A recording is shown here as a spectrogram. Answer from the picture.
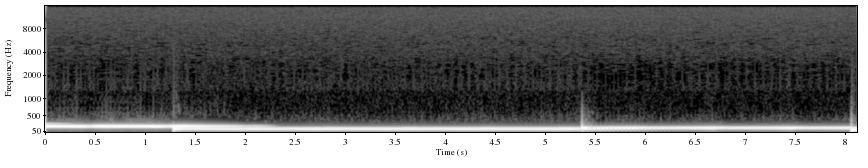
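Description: Aphid DX FM software synthesizer playing its Vibugphone preset: low, almost pure held notes that overlap. A new note enters with a short click about a second in, and another a little past five seconds.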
